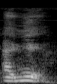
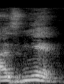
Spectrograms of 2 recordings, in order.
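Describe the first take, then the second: First: The S in the middle is silent. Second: The S in the middle is pronounced. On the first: "le français avait caché ça pour la prononciation" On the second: "il a prononcé le S"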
